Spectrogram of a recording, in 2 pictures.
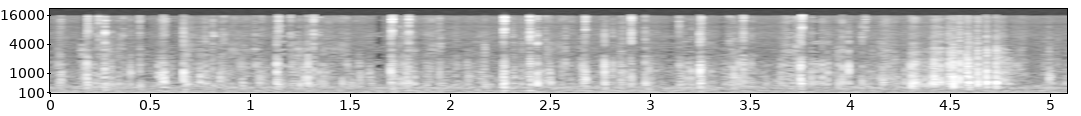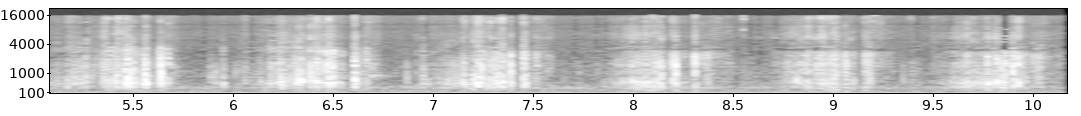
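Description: Fingertips and nails scratch and tap the textured upper near the metal horsebit buckle of a dark embossed Guess leather loafer, held up hollow and empty. Dense crinkly scratching fills the first half, then gives way to louder, separate bursts of rough scraping about once a second, bright and dry with no ring, over a steady low hum.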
